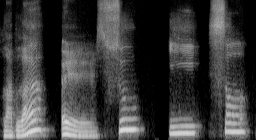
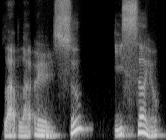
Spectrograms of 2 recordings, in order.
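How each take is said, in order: First: Slow practice model, syllables held apart. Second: Said in the usual way. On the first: Shown as a demonstration. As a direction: draw out each syllable for learners to repeat. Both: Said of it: "Slow down".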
